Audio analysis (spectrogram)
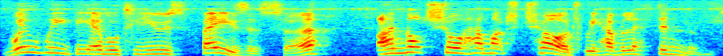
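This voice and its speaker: A man's voice: high-pitched, sing-song, moderate pace, a little hiss or hum, low-quality recording. A man playing a mild, genteel second-in-command in a comedy radio play, polite and vague. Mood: mildly concerned.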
